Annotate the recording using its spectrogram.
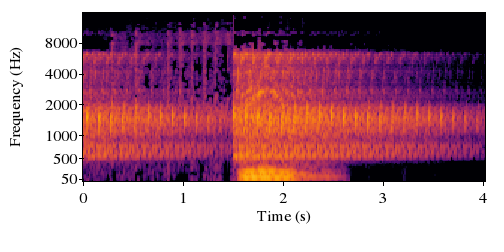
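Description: Short music sting for a news logo ident: a fast pulsing pattern, a louder hit with deep bass about a second and a half in, then a fade-out near the end.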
